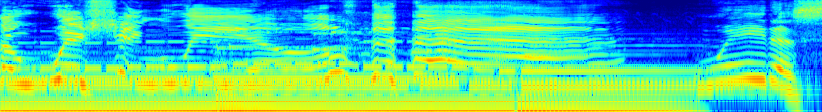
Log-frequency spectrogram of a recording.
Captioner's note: crying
